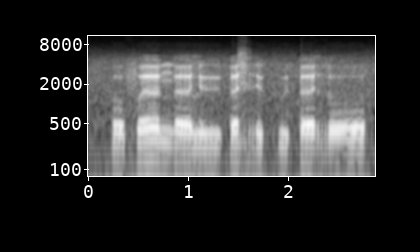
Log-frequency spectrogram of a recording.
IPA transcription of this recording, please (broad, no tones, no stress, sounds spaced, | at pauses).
o f əː ŋ əː l ɨː ʔ ə z r ɨ kʷ ɨ ʔ ə r o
